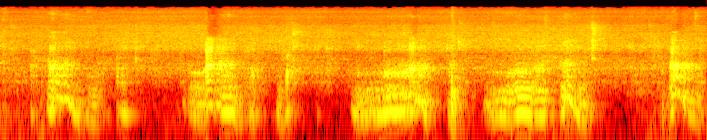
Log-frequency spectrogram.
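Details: A confused dog battling its own reflection on a laptop screen: rough low growls broken by short sharp barks and whiny yips, irregular bursts through the recording with brief pauses between.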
